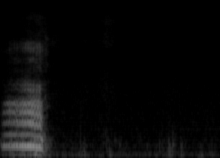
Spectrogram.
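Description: An Oriental cat gives a single short meow, an even-pitched call of under half a second.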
